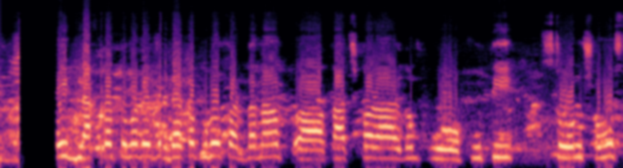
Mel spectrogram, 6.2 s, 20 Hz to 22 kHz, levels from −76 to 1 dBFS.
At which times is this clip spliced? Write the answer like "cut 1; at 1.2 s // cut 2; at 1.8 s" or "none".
cut 1; at 1.5 s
